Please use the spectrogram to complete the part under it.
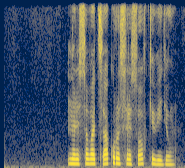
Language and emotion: Russian, neutral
